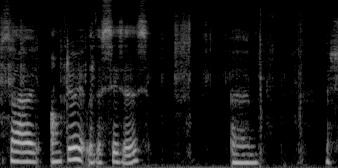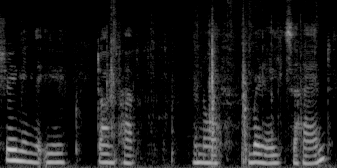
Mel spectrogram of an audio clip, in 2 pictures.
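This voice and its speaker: Somewhat breathy and dark, mellow in tone, a woman speaks at a very slow pace with fairly even intonation and long, frequent pauses. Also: fairly low pitch for a woman. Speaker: papercraft YouTuber. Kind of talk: crafting tutorial. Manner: casual, chatty.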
